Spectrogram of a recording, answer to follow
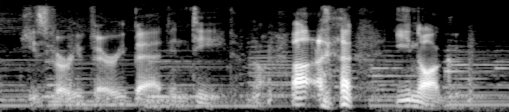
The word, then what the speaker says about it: Yeenoghu: YEENOGHU. And there are actually people in the realms who will go, YEENOGHU, YEENOGHU. So, any variation on stress and length that you, but YEENOGHU.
